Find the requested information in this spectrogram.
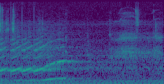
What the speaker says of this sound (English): We have the temporary siren, just a little whoop whoop. It's as long as I hold it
